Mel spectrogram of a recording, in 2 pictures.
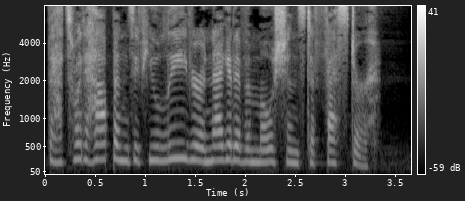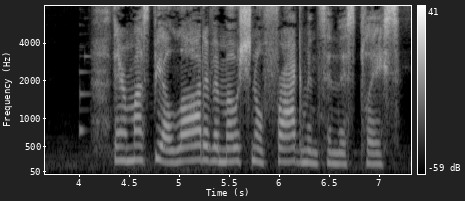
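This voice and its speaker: Actress as a high-voiced, earnest young heroine. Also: female voice, fairly even intonation, moderate pace, close to an everyday voice. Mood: calm, explanatory. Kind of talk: video game voice acting. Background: background music.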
